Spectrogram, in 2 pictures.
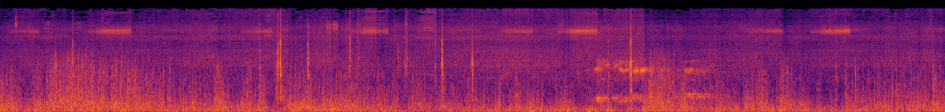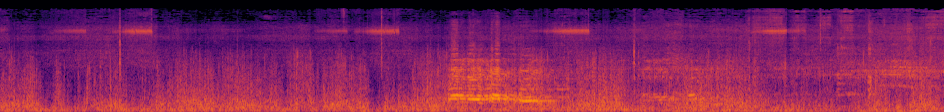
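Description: Wind buffeting the microphone as a steady low rumble, with brief snatches of people's voices about eight seconds in and again, louder, near eighteen seconds. A faint high chirp repeats about once a second throughout.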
